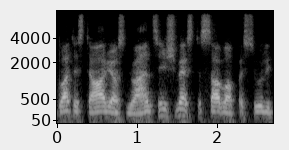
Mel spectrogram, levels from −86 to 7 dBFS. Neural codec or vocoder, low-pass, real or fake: codec, 16 kHz in and 24 kHz out, 1 kbps, XY-Tokenizer; 7.2 kHz; fake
